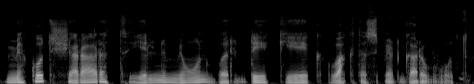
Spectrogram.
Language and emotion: Kashmiri, sad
